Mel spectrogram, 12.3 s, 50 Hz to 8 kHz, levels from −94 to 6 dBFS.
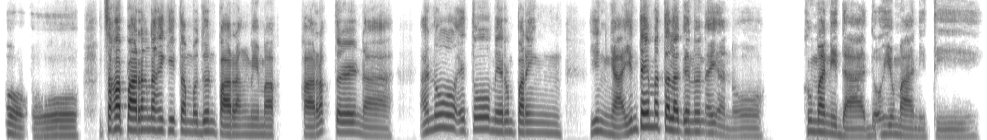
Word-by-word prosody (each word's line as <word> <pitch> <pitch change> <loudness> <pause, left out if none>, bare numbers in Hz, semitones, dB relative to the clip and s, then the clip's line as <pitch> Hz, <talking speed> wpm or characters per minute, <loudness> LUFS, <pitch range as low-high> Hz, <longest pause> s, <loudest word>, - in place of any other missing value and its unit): Oo, 120 -2 -6 0.3
tsaka 220 +1 +8
parang 205 -2 +7
nakikita 190 -2 +1
mo 170 0 -6
dun 175 -1 -5
parang 135 -1 +2
may 135 - -4 0.6
character 165 +4 -1
na 120 -5 -6 0.3
ano 230 - -4
eto 210 +3 -4
meron 175 -1 -3
pa 170 +1 +1
ring, 160 -2 -9 0.4
yun 180 +2 -6
nga 125 -3 +1
yung 195 +4 -4
tema 255 -1 +6
talaga 190 -6 +3
nun 175 0 -5
ay 160 -1 -1
ano, 115 -2 -11 0.6
humanidad 145 -11 0
o 130 - -8
humanity. 110 -5 -8
160 Hz, 125 wpm, -21 LUFS, 120-180 Hz, 0.6 s, tsaka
